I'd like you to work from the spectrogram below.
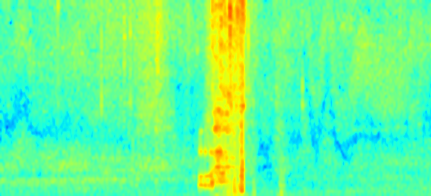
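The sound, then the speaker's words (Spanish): Rain patters steadily on an open umbrella, a constant hiss with a louder rustling burst midway; a person briefly exclaims. “Bueno, seguro que podéis oír ahí el repiqueteo del agua en el, en el paraguas.”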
